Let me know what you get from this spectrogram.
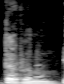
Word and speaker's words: Leitrim: The proper pronunciation is Lovely Leitrim. – Yeah, three syllables in each word.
